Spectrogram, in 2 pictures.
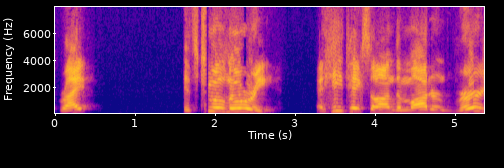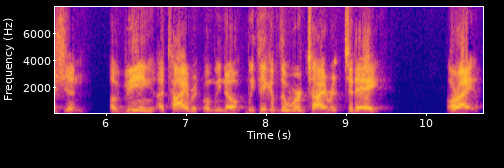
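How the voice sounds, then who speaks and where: A man lecturing on history with a loud, projecting voice, often checking in with "all right?". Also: high voice, rough recording. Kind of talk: public lecture. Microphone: microphone.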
